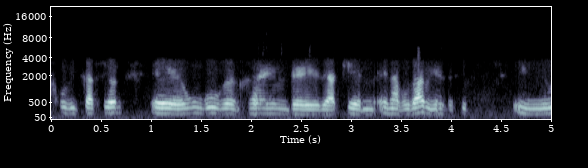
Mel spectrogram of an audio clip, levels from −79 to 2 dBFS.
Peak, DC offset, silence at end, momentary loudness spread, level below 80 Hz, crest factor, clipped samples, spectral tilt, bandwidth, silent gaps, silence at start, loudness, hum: -2 dBFS; under 0.1%; 0 s; 13 LU; -60 dBFS; 18 dB; under 0.1%; -9.5 dB/octave; 5.2 kHz; none; 0.1 s; -20 LUFS; none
